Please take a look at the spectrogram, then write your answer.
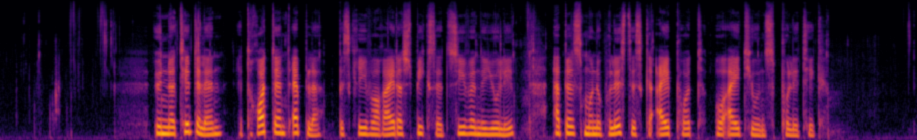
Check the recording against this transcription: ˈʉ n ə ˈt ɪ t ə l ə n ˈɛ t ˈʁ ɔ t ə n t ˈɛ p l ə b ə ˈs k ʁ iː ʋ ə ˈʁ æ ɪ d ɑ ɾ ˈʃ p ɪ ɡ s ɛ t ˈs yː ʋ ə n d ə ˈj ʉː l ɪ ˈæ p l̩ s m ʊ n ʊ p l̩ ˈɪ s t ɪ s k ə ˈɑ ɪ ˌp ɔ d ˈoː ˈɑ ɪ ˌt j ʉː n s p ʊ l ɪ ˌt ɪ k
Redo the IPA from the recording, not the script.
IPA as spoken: ˈʉ n ə ˈt ɪ t ə l ə n ˈɛ t ˈʁ ɔ t ə n t ˈɛ p l ə b ə ˈs k ʁ iː ʋ ə ˈʁ æ ɪ d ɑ ɾ ˈʃ p ɪ ɡ s ɛ t ˈs yː ʋ ə n d ə ˈj ʉː l ɪ ˈæ p l̩ s m ʊ n ʊ p l̩ ˈɪ s t ɪ s k ə ˈɑ ɪ ˌp ɔ d ˈoː ˈɑ ɪ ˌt j ʉː n s p ʊ l ɪ ˌt ɪ k

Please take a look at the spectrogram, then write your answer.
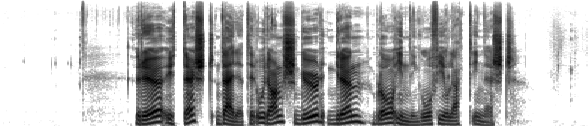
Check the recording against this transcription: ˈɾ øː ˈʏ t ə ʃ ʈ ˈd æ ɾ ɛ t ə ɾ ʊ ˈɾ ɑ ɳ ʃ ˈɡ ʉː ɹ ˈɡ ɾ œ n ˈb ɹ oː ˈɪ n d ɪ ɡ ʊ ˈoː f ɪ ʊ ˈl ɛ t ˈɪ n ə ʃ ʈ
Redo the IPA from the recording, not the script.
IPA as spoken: ˈɾ øː ˈʏ t ə ʃ ʈ ˈd æ ɾ ɛ t ə ɾ ʊ ˈɾ ɑ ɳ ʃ ˈɡ ʉː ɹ ˈɡ ɾ œ n ˈb ɹ oː ˈɪ n d ɪ ɡ ʊ ˈoː f ɪ ʊ ˈl ɛ t ˈɪ ɲ ə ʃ ʈ

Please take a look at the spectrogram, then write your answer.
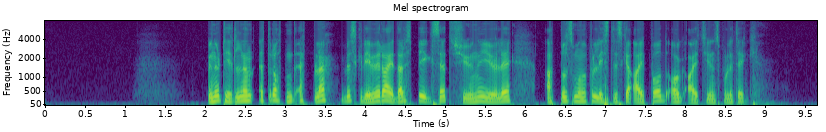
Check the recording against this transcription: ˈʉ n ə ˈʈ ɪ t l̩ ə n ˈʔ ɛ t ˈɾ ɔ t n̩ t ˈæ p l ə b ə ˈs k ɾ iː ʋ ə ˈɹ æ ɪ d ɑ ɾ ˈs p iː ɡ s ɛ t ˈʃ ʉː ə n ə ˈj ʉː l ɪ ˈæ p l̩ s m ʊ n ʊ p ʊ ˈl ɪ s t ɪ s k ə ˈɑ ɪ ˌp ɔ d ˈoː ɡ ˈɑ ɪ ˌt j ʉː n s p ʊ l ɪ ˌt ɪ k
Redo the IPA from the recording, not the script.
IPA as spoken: ˈʉ n ə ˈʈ ɪ t l̩ ə n ˈʔ ɛ t ˈɾ ɔ t n̩ t ˈɛ p l ə b ə ˈs k ɾ iː ʋ ə ˈɾ æ ɪ d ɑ ɾ ˈs p iː ɡ s ɛ t ˈʃ ʉː ə n ə ˈj ʉː l ɪ ˈæ p l̩ s m ʊ n ʊ p ʊ ˈl ɪ s t ɪ s k ə ˈɑ ɪ ˌp ɔ d ˈoː ɡ ˈɑ ɪ ˌt j ʉː n s p ʊ l ɪ ˌt ɪ k

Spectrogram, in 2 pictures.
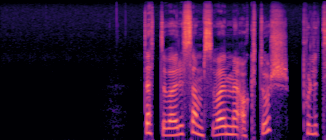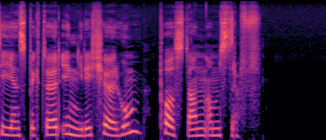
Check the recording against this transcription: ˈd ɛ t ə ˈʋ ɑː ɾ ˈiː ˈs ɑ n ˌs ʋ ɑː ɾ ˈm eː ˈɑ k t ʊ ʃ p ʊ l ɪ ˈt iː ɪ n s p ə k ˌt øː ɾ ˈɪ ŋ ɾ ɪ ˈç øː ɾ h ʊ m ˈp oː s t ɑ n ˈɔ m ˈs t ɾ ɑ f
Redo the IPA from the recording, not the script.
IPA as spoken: ˈd ɛ t ə ˈʋ ɑː ɾ ˈiː ˈs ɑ m ˌs ʋ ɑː ɾ ˈm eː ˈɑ k t ʊ ʃ p ʊ l ɪ ˈt iː ɪ n s p ə k ˌt øː ɾ ˈɪ ŋ ɾ ɪ ˈç øː ɾ h ʊ m ˈp oː s t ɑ n ˈɔ m ˈs t ɾ ɑ f

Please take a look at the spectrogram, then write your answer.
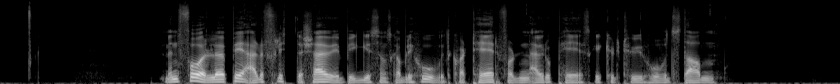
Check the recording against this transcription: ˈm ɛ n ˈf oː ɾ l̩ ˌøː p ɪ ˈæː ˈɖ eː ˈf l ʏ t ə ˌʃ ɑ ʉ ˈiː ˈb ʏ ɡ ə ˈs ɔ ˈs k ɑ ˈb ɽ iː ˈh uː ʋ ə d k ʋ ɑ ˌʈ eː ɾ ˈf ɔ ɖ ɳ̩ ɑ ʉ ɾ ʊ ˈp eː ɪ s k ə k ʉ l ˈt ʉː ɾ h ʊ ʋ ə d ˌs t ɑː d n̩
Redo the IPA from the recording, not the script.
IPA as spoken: ˈm ɛ n ˈf oː ɾ l̩ ˌøː p ɪ ˈæː ˈɖ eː ˈf l ʏ t ə ˌʃ ɑ ʉ ˈiː ˈb ʏ ɡ ə ˈs ɔ ˈs k ɑ ˈb l iː ˈh uː ʋ ə d k ʋ ɑ ˌʈ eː ɾ ˈf ɔ ɖ ɳ̩ ɑ ʉ ɾ ʊ ˈp eː ɪ s k ə k ʉ l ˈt ʉː ɾ h ʊ ʋ ə d ˌs t ɑː d n̩

